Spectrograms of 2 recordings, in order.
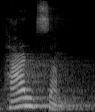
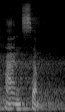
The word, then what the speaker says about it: handsome: had some pronunciation handsome so here D is silent so should not pronounce as handsome keep the D silent handsome meaning beautiful or attractive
